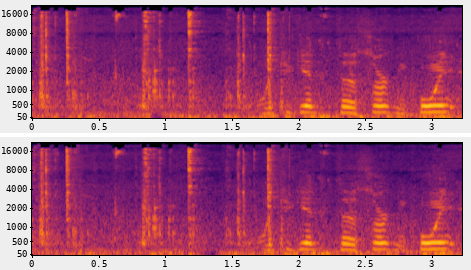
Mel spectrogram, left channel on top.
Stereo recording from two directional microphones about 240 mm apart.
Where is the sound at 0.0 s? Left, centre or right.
Centre.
